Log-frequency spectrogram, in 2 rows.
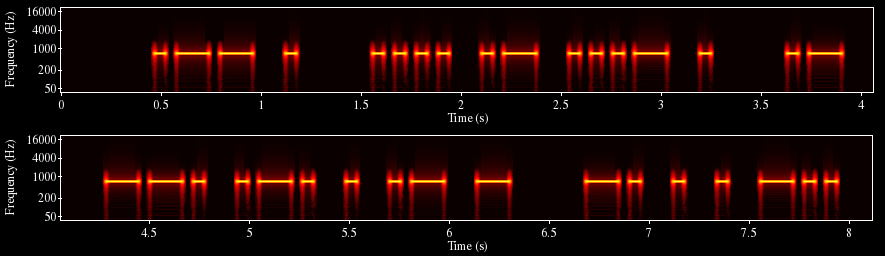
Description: Morse code, heard as a keyed tone, about 22 wpm, 700 Hz. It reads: WE HAVE A GREAT NEED
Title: Sentences from Top 1500 Words 22wpm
